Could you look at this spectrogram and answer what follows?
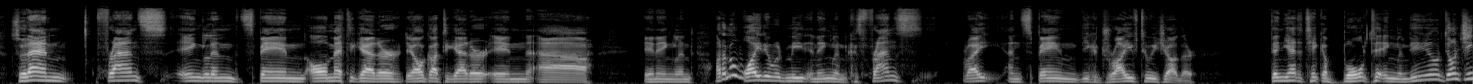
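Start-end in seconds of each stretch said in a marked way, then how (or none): none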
